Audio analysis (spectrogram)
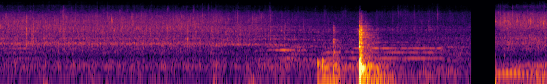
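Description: Potatoes fry lightly in a pan with a soft steady sizzle, followed by a clatter of utensil or lid and a brief cut to silence before the sizzle resumes.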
